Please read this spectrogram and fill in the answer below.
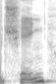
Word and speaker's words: Qing: No, it's spelled Qing but pronounced as Ching, so that is correct.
